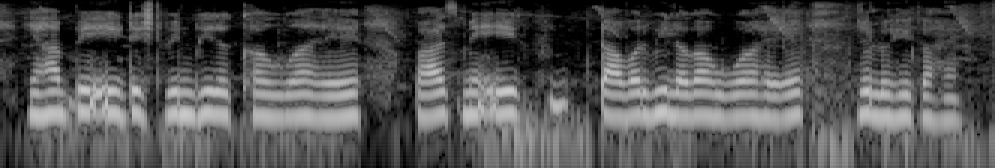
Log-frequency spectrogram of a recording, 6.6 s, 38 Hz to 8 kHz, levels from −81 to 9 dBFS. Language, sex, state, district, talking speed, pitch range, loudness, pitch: Hindi, female, Uttar Pradesh, Jalaun, 180 wpm, 195-220 Hz, -19 LUFS, 205 Hz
